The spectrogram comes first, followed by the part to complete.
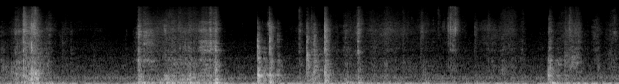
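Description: A box cutter slitting packing tape on a cardboard box, with irregular scraping and knocks as the cardboard is handled and opened.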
